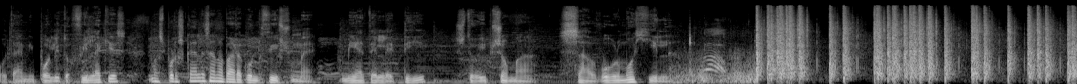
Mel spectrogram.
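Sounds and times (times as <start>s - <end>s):
speech: 0.0s - 7.8s
automatic gunfire salute by rebels on Saur-Mogila height in Donetsk: 7.6s - 10.7s.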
